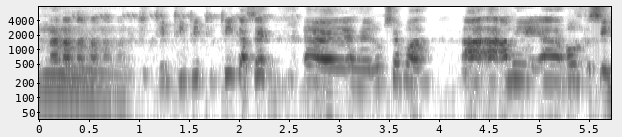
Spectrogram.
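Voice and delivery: low, stuttering, cowed agreement; nervous stammering. Acted. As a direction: stumble over repeated words as you back down. Threatened employee gives in, stammering.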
